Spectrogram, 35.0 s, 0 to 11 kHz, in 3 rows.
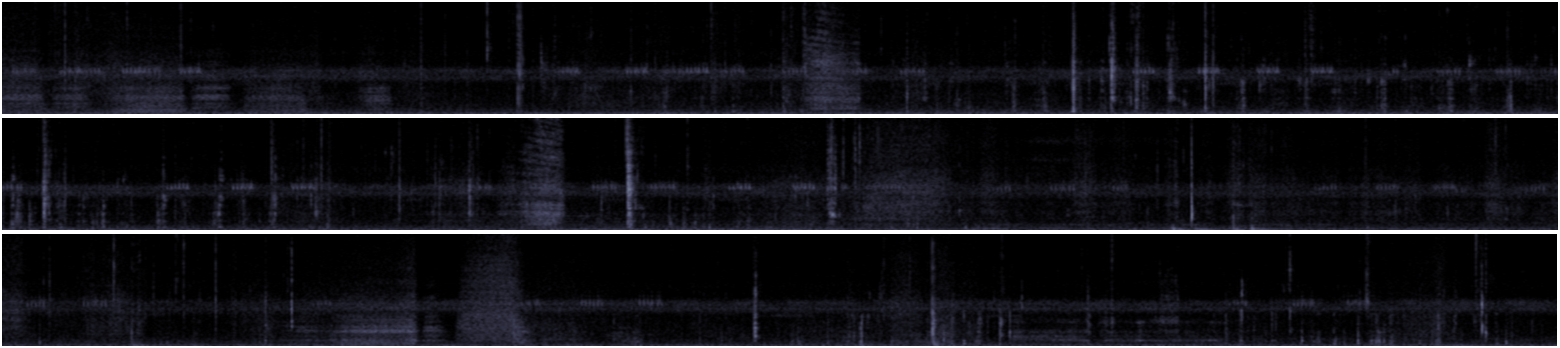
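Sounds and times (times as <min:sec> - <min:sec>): chewing and crunching meat: 0:00.0 - 0:02.0, 0:03.1 - 0:20.6, 0:28.9 - 0:35.0
cricket chirping: 0:00.0 - 0:35.0.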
